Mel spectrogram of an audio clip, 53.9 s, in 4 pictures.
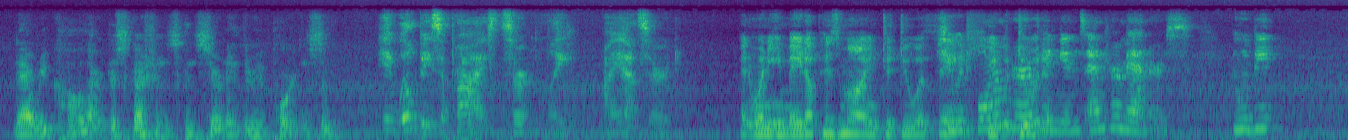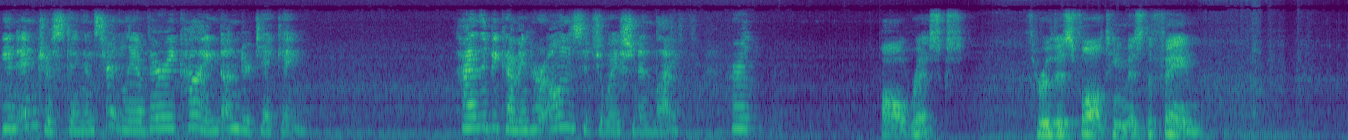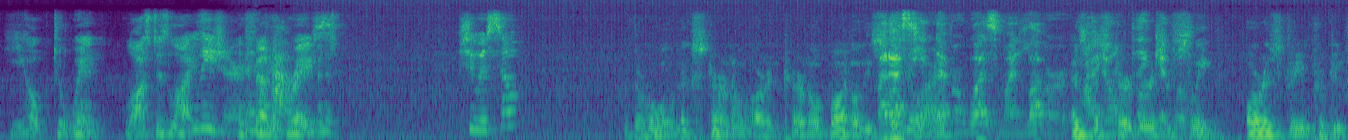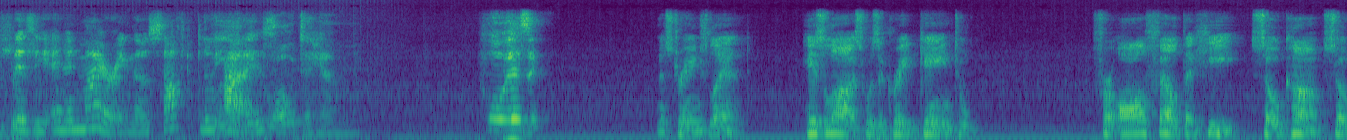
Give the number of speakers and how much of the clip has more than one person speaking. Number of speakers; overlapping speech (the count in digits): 4, about 11%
